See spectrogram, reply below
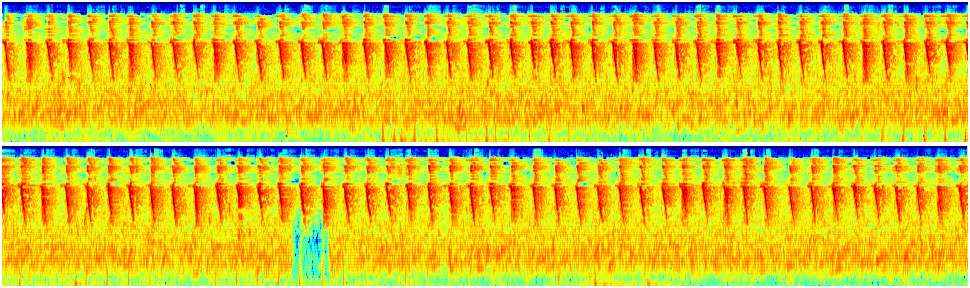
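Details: Plain flowerpecker in a masteran recording for training cage birds, singing the 'ngebren' style with short gaps: a steady, dry rattle of sharp ticks, about three per second, running unbroken, over the constant hiss of flowing water.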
